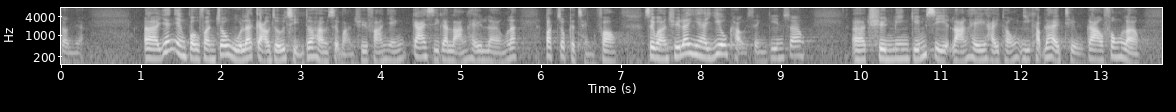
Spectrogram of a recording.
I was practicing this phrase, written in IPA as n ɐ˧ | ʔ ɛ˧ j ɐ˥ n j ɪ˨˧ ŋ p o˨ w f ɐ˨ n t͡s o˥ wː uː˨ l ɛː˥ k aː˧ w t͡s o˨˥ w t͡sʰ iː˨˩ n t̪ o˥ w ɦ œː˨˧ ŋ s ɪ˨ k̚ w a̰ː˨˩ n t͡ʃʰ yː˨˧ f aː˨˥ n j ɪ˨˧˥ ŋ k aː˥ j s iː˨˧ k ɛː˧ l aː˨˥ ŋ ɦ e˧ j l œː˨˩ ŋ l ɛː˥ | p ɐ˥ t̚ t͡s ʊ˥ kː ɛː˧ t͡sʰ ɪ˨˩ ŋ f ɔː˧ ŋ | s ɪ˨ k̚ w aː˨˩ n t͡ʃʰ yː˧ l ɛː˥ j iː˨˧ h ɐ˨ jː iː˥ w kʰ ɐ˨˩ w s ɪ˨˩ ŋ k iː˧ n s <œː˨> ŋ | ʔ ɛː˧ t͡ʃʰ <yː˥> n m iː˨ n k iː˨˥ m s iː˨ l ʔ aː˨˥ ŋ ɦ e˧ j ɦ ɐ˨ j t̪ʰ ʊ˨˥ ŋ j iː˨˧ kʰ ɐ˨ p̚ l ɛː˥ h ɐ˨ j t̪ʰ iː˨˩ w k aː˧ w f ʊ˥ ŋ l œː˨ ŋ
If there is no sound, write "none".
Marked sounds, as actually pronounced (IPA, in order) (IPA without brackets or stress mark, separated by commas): œː˥, yː˨˩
